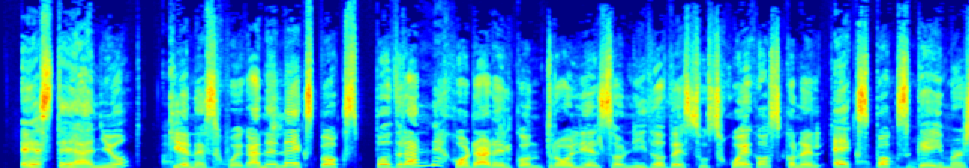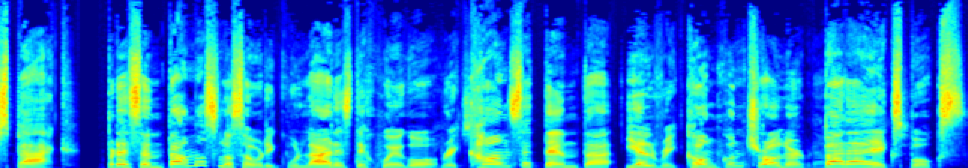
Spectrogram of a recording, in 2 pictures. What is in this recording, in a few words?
Gaming Product Video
